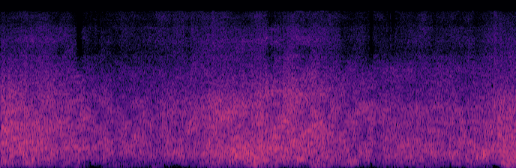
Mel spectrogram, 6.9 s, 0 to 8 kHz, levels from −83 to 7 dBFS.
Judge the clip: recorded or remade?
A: remade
